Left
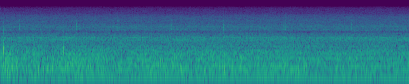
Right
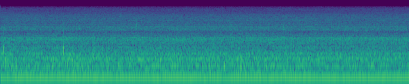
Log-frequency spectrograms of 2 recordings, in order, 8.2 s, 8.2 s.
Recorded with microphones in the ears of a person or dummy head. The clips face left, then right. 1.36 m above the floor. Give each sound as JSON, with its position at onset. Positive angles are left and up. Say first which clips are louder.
{"t": 0.0, "sound": "a fan", "louder": "even", "side_deg": -55, "distance_m": 0.9}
